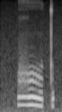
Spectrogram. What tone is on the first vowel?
falling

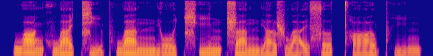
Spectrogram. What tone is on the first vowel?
falling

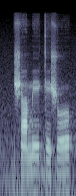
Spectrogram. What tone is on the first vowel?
low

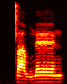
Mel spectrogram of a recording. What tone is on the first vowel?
low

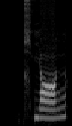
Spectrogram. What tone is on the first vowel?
rising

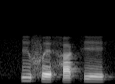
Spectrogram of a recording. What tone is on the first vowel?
high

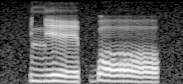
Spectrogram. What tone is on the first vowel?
falling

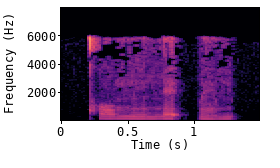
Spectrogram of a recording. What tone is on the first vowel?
high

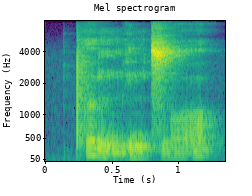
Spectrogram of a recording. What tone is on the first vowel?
falling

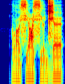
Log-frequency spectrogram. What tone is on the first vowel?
low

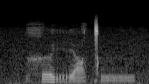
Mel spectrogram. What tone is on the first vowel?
high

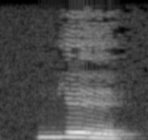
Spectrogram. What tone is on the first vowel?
falling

